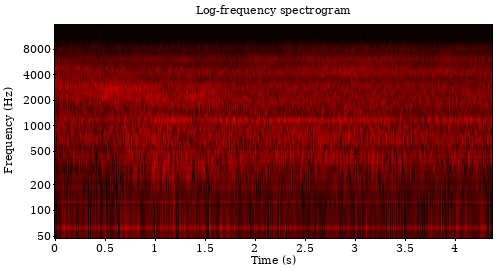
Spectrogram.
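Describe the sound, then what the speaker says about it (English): An airplane at Manchester Airport roars in a steady, loud, broadband engine rumble with a faint sustained whine, close and continuous with no voices. "I think her plane's coming on right in front of me"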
